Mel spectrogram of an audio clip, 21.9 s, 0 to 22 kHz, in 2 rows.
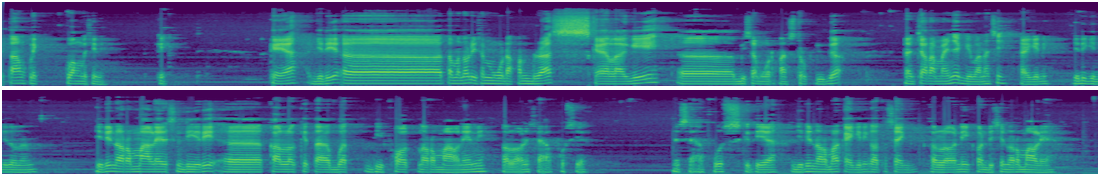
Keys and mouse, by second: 0.6 click, 1.8 middle click, 3.6 middle click, 4.2 shift+middle click, 5.4 click, 6.2 middle click, 8.8-19.4 drag, 21.3-21.9 drag.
